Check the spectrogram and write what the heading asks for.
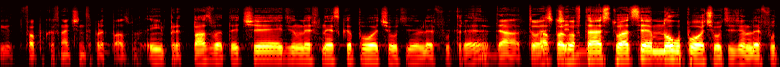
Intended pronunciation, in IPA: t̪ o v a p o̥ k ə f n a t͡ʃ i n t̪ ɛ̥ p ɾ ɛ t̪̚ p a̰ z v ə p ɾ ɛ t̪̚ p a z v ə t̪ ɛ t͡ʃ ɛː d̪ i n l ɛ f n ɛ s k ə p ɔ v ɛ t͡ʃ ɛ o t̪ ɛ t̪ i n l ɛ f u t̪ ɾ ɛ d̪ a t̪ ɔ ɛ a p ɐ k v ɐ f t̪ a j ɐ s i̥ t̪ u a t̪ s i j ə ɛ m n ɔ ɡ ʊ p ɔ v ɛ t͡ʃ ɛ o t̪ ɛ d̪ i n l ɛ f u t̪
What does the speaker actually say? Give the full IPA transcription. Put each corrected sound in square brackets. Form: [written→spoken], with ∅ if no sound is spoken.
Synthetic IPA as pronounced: t̪ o v a p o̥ k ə f n a t͡ʃ i n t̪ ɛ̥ p ɾ ɛ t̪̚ p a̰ z v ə p ɾ ɛ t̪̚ p a z v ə t̪ ɛ t͡ʃ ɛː d̪ i n l ɛ f n ɛ s k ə p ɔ v ɛ t͡ʃ ɛ o t̪ ɛ [t̪→d̪] i n l ɛ f u t̪ ɾ ɛ d̪ a t̪ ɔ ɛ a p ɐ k v ɐ f t̪ a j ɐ s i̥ t̪ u a t̪ s i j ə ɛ m n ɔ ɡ ʊ p ɔ v ɛ t͡ʃ ɛ o t̪ ɛ d̪ i n l ɛ f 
